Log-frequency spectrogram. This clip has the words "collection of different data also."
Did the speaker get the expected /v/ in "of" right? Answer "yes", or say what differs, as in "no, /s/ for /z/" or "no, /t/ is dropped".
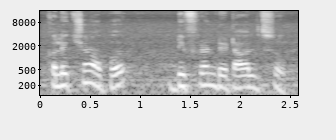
no, /p/ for /v/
